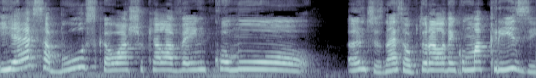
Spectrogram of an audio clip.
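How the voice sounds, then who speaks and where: Noticeable background noise sits behind a woman with a high-pitched voice. She talks at a moderate pace with ordinary pitch variation. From Brazil. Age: 30s. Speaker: walking group leader. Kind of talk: personal testimony. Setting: livestream. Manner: informal.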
